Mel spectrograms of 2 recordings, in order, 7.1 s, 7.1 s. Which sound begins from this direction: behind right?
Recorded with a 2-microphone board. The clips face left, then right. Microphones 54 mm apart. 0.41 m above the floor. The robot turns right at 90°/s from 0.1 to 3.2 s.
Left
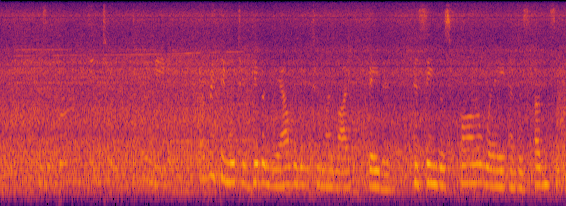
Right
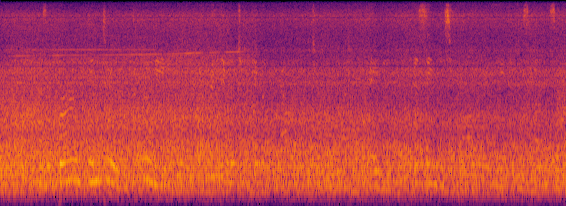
A woman speaking, at 0.5 s.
